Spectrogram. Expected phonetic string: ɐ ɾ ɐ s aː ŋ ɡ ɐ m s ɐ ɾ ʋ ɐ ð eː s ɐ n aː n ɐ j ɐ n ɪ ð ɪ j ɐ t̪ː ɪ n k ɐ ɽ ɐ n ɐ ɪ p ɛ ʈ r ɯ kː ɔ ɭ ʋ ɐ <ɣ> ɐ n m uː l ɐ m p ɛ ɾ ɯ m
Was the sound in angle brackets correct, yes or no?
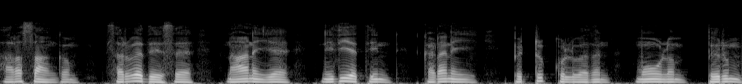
no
